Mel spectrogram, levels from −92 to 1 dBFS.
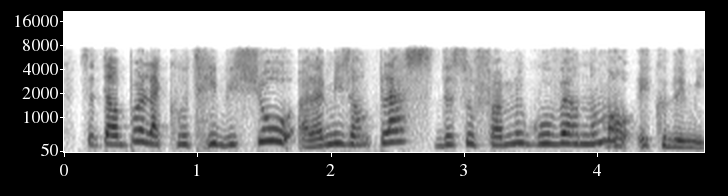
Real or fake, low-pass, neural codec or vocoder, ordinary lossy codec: fake; 7.2 kHz; codec, 16 kHz, 0.4 kbps, LongCat-Audio-Codec; Opus, 16 kbps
